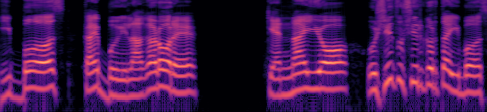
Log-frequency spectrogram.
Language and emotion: Goan Konkani, angry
